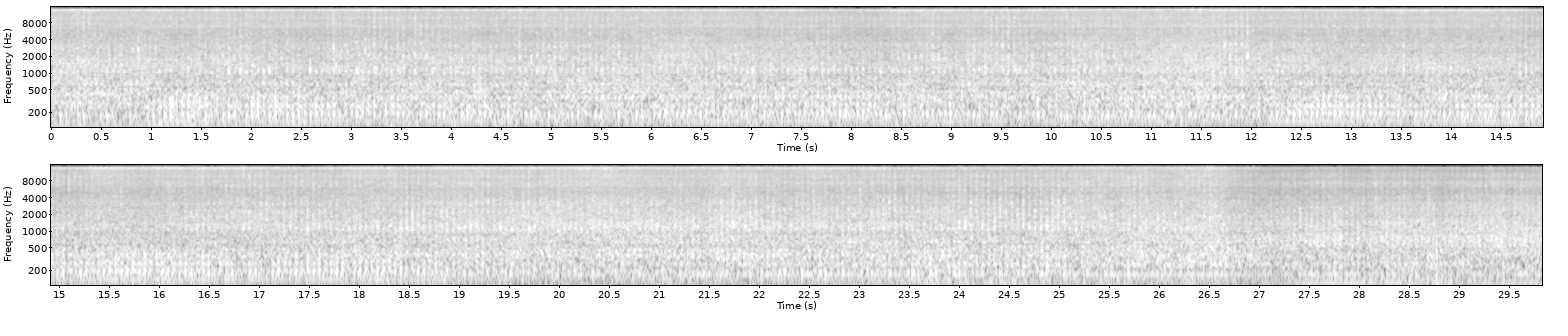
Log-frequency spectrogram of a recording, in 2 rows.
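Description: Sikorsky S-92 helicopter hovering close overhead: a steady, loud rotor beat over the whine of its twin turboshaft engines.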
